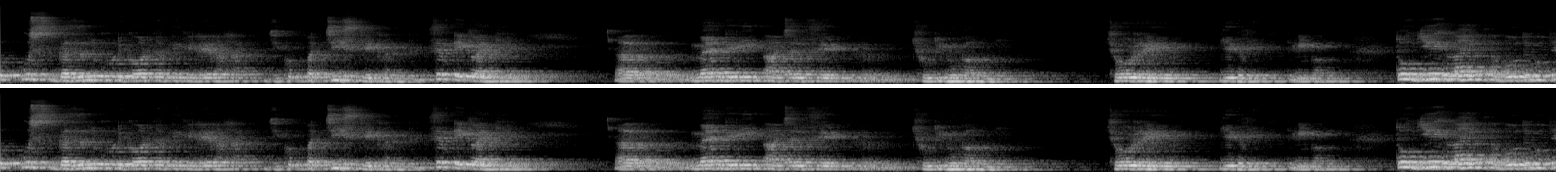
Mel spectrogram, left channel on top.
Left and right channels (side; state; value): both; identical; correlation 1.00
